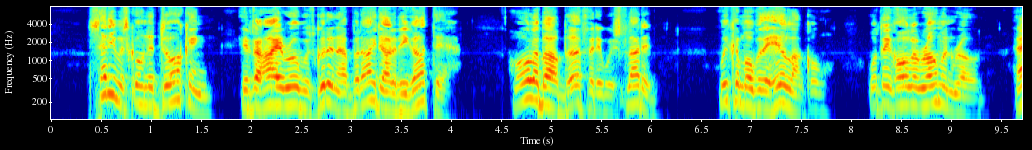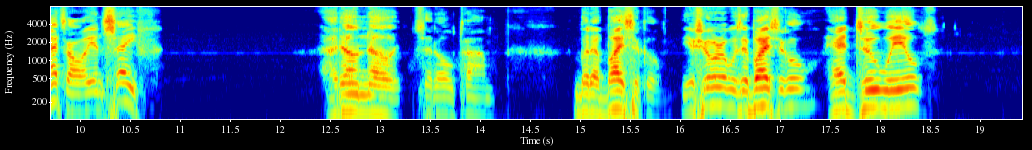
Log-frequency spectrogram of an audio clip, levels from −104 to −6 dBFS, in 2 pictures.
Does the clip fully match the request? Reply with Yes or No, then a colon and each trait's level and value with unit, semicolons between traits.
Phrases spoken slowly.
No: average, 185 wpm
